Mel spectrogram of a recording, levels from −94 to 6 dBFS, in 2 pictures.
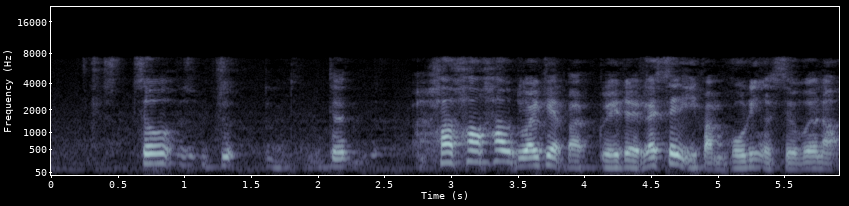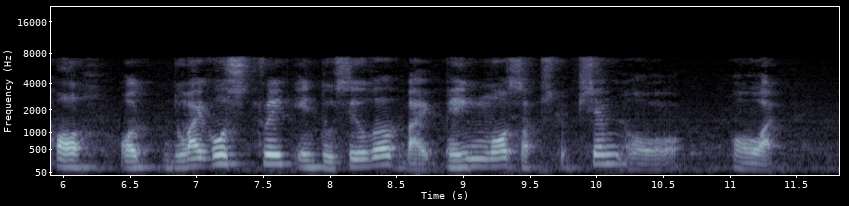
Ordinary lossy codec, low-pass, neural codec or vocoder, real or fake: AAC, 48 kbps; 7.2 kHz; codec, 16 kHz, 4 kbps, FreqCodec, larger model; fake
